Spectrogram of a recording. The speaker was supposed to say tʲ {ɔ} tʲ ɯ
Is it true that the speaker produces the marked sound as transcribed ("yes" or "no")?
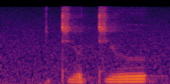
no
